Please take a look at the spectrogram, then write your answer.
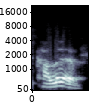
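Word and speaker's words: חֵלֶב: Because in Hebrew, fat is kalev and milk is kalav. Only difference is vowel shifting and pronunciation.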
